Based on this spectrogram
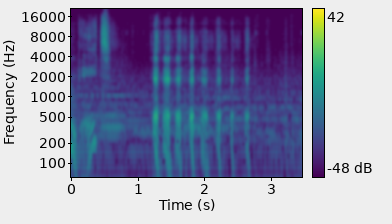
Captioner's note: chuckle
